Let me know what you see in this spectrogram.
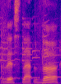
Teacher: You've got the voiced the. That's where you feel a vibration in your throat, on your tongue.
